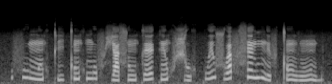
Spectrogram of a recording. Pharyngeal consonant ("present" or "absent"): absent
